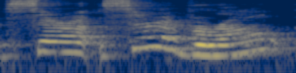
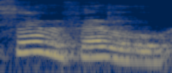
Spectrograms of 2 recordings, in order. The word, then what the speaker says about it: Sarah Verrill: It's Sarah Verrill, and that's very ordinary sounding. I much prefer Verral or Virali. But yeah, Verrill is the basic English way of saying it.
